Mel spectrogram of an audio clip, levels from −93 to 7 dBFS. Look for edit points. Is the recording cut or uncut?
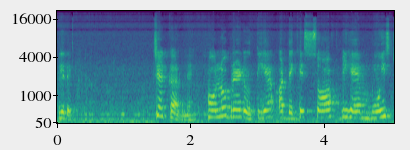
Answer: uncut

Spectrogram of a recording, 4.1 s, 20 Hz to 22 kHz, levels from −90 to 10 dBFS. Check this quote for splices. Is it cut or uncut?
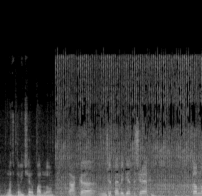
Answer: cut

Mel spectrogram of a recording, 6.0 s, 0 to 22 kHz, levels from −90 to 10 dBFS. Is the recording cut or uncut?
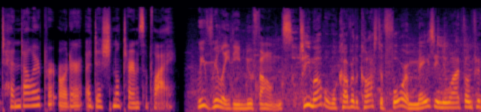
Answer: cut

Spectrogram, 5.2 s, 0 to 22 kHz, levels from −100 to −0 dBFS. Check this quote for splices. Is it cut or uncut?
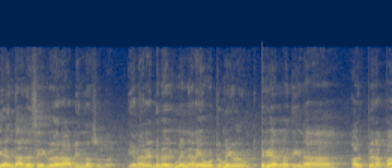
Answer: uncut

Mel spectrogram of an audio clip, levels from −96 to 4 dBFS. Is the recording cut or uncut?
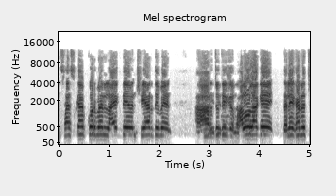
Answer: uncut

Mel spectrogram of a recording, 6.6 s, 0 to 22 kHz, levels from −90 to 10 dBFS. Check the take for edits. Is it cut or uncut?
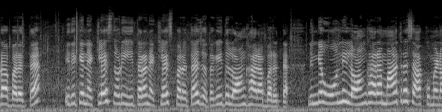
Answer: uncut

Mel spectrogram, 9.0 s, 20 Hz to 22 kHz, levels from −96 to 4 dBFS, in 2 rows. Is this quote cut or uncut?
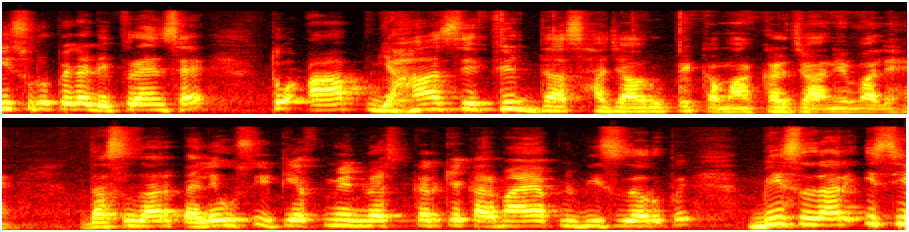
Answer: uncut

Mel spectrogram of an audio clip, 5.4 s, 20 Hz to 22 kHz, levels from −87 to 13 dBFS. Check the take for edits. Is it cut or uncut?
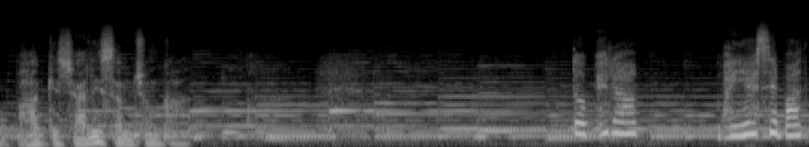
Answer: uncut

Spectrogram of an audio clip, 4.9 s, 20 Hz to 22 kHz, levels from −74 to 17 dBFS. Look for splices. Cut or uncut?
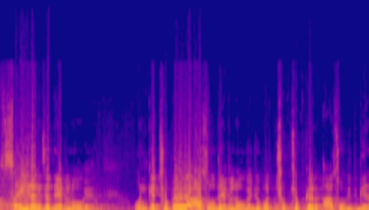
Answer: uncut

